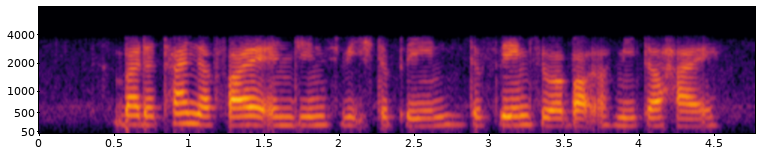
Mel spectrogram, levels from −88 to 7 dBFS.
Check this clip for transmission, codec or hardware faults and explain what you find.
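The speech has passed through an iLBC codec for its whole length. The link was limited to narrowband telephone bandwidth, so nothing below about 300 Hz or above 3.6 kHz survives. The codec coded each short block of excitation independently, which fits 20 ms frames at the 15.2 kbps rate. The result is plainly audible: a boxy, muffled tone with no air or sibilant detail, and a rough, slightly synthetic grain running through the voice.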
